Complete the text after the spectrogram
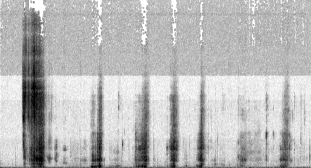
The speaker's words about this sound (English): So we're going to crunch now. Yeah, this is the cracker.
